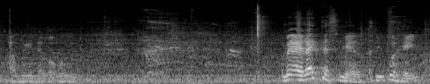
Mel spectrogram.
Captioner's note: laughs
